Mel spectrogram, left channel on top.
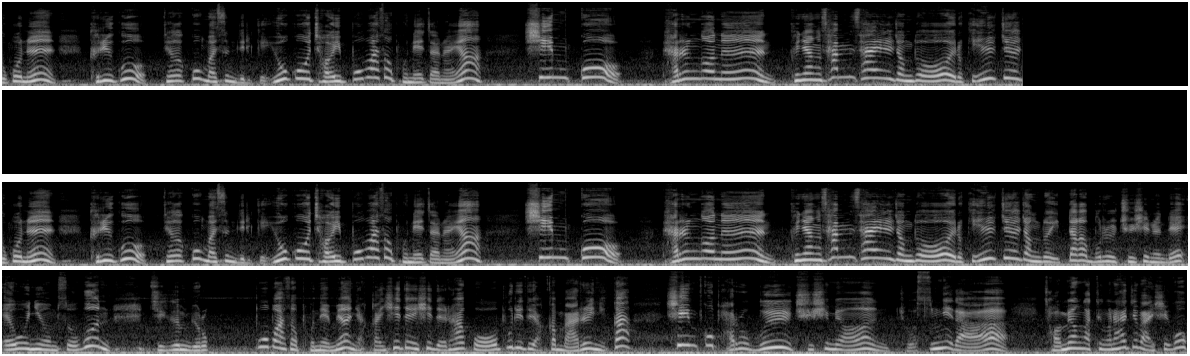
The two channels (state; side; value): drops out; left; at 10.2 s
